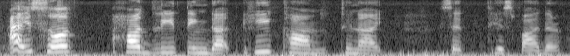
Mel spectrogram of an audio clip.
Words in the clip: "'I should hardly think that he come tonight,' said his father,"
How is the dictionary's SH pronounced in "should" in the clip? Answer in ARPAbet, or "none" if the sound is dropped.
S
